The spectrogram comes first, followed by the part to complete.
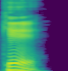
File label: "Gae", Hangeul sounds; DigitalSoju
